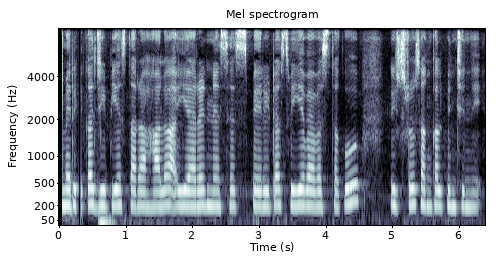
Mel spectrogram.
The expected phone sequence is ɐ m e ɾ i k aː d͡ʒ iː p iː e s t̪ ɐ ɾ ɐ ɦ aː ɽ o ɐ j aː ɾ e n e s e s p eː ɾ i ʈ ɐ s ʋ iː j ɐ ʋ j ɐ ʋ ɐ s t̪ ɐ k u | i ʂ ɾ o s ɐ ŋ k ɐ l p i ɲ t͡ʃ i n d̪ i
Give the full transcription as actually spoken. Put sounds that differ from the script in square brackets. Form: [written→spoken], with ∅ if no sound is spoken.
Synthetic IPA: ɐ m e ɾ i k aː d͡ʒ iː p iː e s t̪ ɐ ɾ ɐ ɦ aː [ɽ→l] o ɐ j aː ɾ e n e s e s p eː ɾ i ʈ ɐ s ʋ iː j ɐ ʋ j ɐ ʋ ɐ s [t̪→t̪ʰ] ɐ k u | i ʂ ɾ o s ɐ ŋ k ɐ l p i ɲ t͡ʃ i n d̪ i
